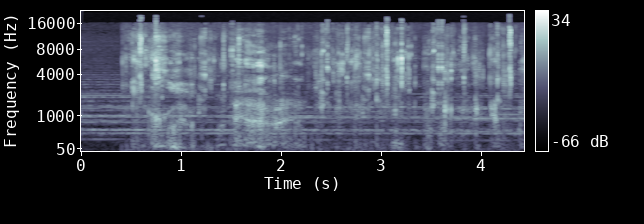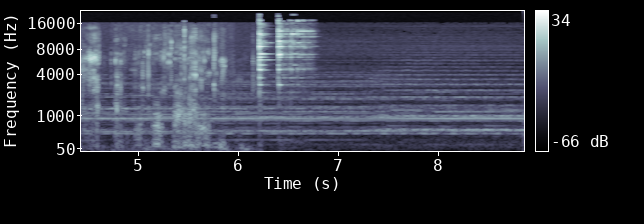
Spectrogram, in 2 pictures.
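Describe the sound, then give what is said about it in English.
Wet chewing of a salted steak: a run of squelchy, crunching bites that stops after about six seconds, leaving a faint hum. “I need something to eat. What delights do you have for me? It's a steak, sir. Salted. Just how you like it.”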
